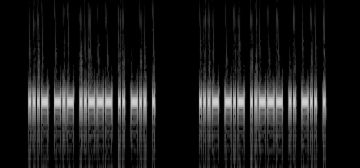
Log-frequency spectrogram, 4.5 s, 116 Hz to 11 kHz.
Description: Morse code, heard as a keyed tone, about 46 wpm, 700 Hz. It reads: VK2IDE VK2IDE
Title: DXCC-100 Call Signs - 6 Characters - Repeated 2x - 45wpm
